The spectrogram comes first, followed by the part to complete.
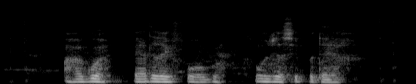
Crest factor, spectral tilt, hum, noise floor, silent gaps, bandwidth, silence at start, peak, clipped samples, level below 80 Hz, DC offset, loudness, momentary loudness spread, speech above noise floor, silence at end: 18 dB; -8 dB/octave; none; -69 dBFS; none; 8.8 kHz; 0.65 s; -14 dBFS; under 0.1%; -72 dBFS; under 0.1%; -31 LUFS; 13 LU; 39 dB; 0.65 s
